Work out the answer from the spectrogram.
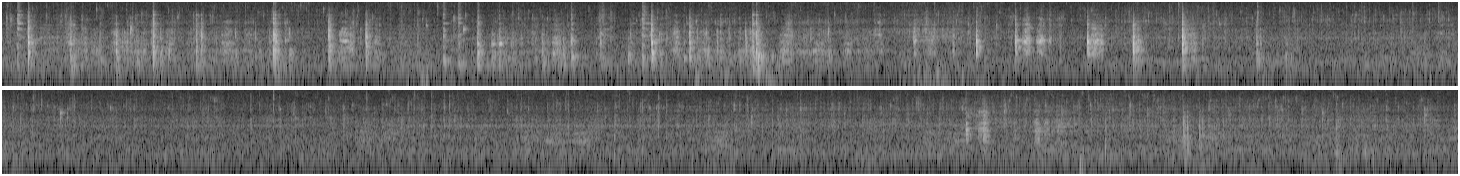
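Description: Egg omelette frying in hot oil in a metal pan, with a steady sizzle. For the first twelve seconds or so a run of sharp clicks and scrapes comes from a slotted metal spatula working the egg against the pan to keep it from sticking, with a few more clicks near the end.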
